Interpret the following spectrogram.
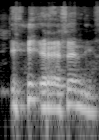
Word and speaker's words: Resediz: Am I even saying it right? Resediz, yeah.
